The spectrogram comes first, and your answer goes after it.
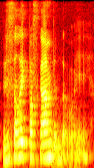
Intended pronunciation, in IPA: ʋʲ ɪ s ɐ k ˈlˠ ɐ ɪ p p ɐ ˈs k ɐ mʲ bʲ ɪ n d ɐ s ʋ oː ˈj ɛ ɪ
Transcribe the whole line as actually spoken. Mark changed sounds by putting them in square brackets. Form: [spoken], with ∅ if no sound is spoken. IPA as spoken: ʋʲ ɪ s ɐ [∅] ˈlˠ ɐ ɪ [k] p ɐ ˈs k ɐ mʲ bʲ ɪ n d ɐ [∅] ʋ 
